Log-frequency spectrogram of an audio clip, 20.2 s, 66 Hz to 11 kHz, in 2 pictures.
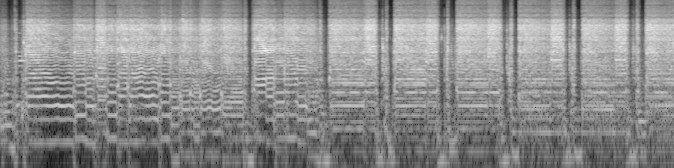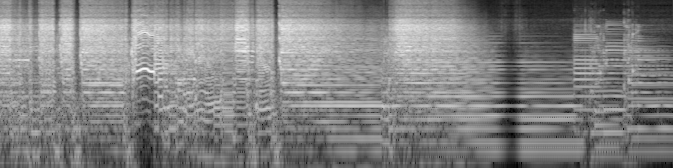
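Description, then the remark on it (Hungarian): Heavily overdriven electric guitar played through an amplifier turned up high. It plays loud, dense distorted chords and riffs with sharp rhythmic stops, sustaining thickly before cutting out briefly near the end and resuming in a thinner tone. “Meg kell kicsit kínálni a magasat, levenni a mélyből, mert ilyenkor befullasztod a végfokot, ezért nem kell baromi sok mély, amikor így föl van küldve Már 6 órával ezelőtt is befulladt.”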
